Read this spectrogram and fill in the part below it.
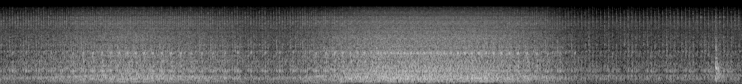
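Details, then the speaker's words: Mercedes 300D diesel after a dual-tank conversion, now running on straight vegetable oil: steady diesel clatter, quieter than on diesel, swells smoothly as the revs come off idle and settle back. The engine is running normally and healthily. "Listen how quiet that engine's running now. Now, we're going to check boost heat. Yeah, the heater is warming up. Isn't that a sweet sound? Listen that thing come off idle."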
